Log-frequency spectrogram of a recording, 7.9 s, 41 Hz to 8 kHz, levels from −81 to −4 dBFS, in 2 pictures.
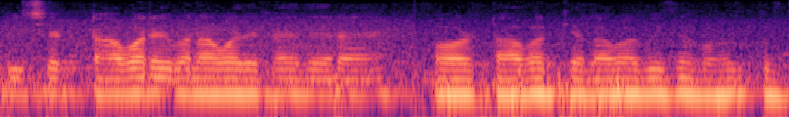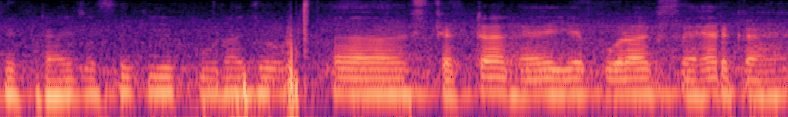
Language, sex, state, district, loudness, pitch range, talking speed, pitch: Hindi, male, Bihar, Jamui, -24 LUFS, 115-120 Hz, 245 wpm, 115 Hz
